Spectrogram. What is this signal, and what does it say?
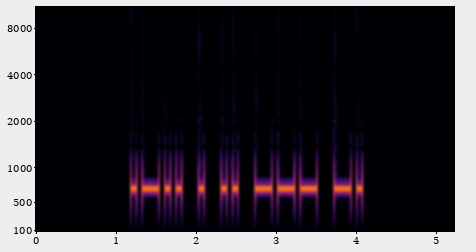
Morse code, heard as a keyed tone, about 17 wpm, 700 Hz. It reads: LEION
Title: Code Groups - 5 Letter:Numbers - 17wpm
